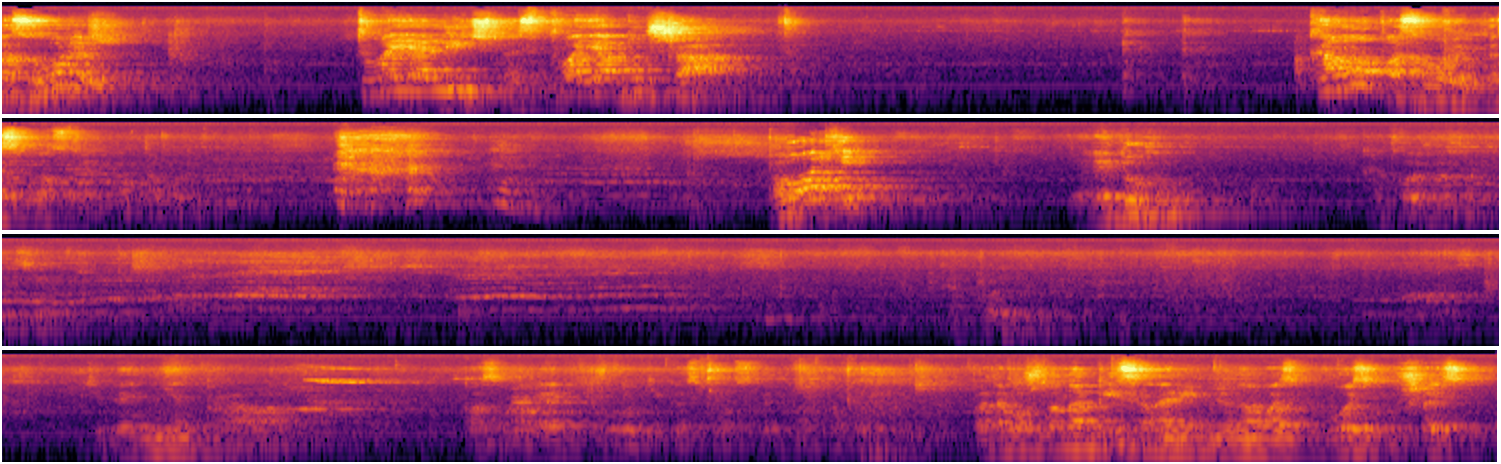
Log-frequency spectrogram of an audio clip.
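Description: An older man speaks with animation into a microphone in an echoing hall.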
